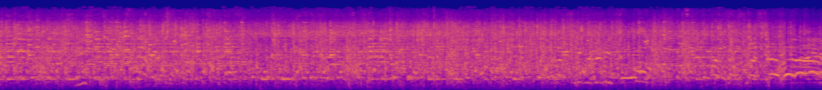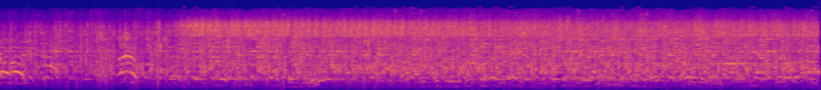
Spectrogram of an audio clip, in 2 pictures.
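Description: A crowd of men and women shouts and chatters loudly outdoors.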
